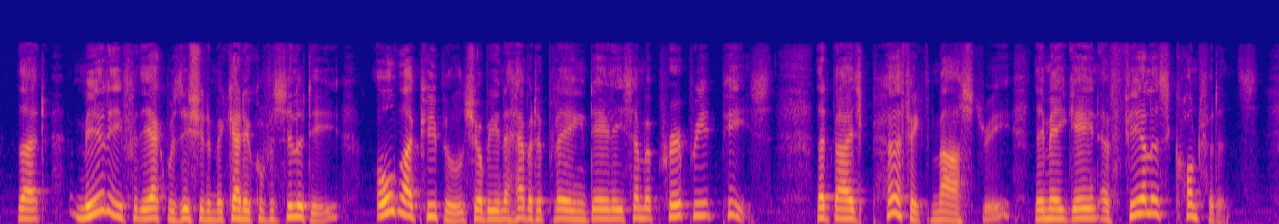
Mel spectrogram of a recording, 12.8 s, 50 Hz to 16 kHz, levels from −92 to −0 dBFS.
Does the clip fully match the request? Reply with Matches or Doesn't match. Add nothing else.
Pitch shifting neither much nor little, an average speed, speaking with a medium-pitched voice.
Matches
